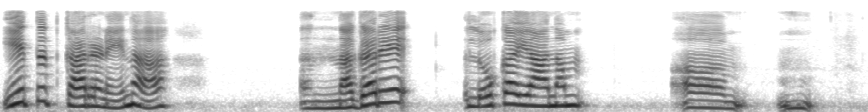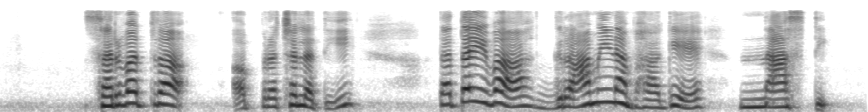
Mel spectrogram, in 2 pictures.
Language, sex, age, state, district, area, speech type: Sanskrit, female, 30-45, Karnataka, Chikkamagaluru, rural, spontaneous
